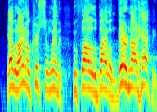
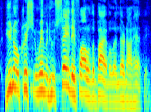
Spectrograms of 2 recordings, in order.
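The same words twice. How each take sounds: First: Loud, raised-pitch imitation of an objector; mock objection. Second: "say" leaned on to correct the claim; stress on say. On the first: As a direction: throw it out loudly as someone else's protest. Voicing an objector before correcting them. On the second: Real, not acted. Preacher correcting the objector, stressing "say". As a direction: lean on the word "say".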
